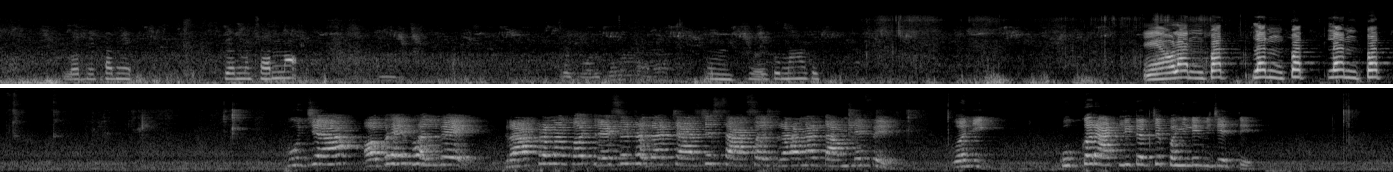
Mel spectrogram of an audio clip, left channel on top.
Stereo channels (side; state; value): both; different; correlation 0.00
